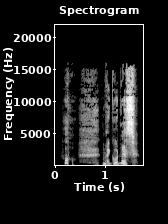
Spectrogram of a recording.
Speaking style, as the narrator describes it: he chuckled

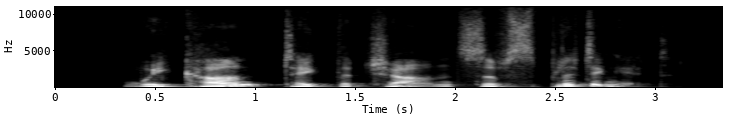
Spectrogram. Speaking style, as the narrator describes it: said Jean, his voice reasonable and controlled in just the fashion that told Locke he was ready for instant action

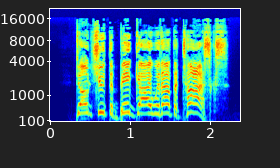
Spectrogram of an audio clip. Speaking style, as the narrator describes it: I shouted to Nylame

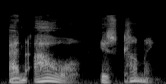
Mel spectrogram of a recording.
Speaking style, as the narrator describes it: a quiet voice within me whispered

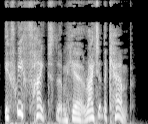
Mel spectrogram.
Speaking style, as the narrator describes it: Hosaitia said thoughtfully

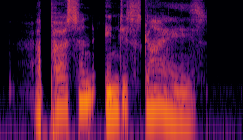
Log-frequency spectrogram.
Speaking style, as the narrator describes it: Harry muttered

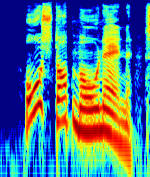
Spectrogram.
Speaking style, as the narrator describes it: snapped Kamikaze

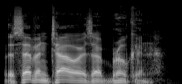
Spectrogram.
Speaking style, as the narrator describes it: Lan said harshly

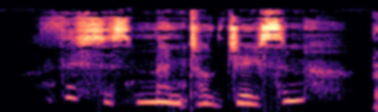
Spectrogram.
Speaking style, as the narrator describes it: Becca muttered

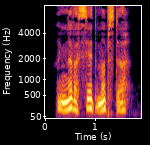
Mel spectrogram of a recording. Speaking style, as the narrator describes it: the Korean muttered

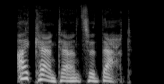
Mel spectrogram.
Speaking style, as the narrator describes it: Yasna snapped

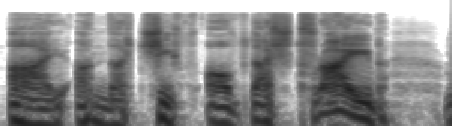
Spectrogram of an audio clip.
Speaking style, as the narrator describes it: roared Stoic the Vast

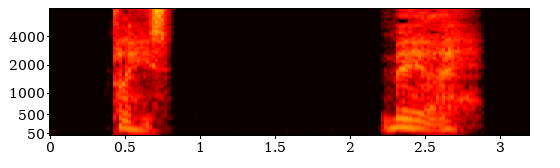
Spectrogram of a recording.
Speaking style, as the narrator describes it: She coughed, and her voice was weak

